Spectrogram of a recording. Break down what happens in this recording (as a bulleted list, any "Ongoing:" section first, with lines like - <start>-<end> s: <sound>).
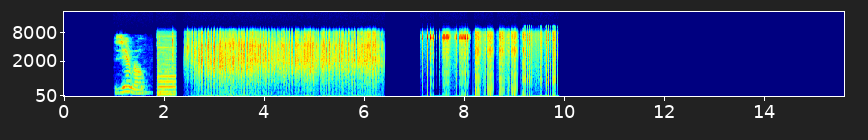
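- 1.03-1.61 s: someone says "zero"
- 1.84-2.24 s: you can hear a printer
- 2.39-6.43 s: there is rattling
- 7.13-9.91 s: an insect can be heard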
